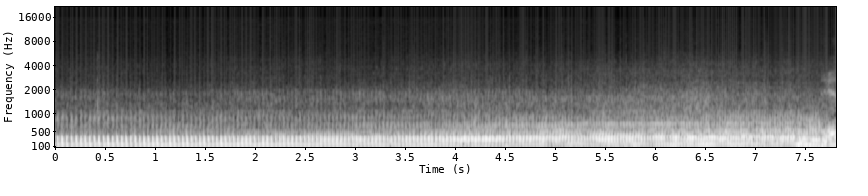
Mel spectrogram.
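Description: Motorcycles fitted with aftermarket racing exhausts idle and rev at a street gathering before illegal racing, a loud steady droning engine note that climbs in pitch toward the end, close by.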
